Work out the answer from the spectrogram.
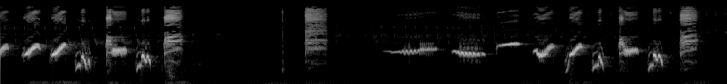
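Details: White-rumped shama calling and singing: quick runs of clear whistled notes that slide up and down, mixed with harsh, scratchy bursts, a short pause near the two-second mark, then more varied whistles and rasping notes.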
